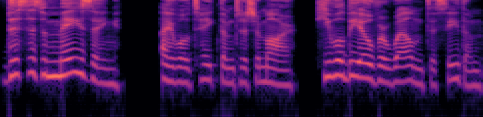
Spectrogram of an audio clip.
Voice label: dialog; TimeToEscape Hannah; Dialogues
